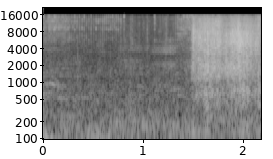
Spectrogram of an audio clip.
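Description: Tyres of a very small bike rolling up on a gritty path and stopping close by: low rumble at first, then a loud hiss about one and a half seconds in as it comes to a stop.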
